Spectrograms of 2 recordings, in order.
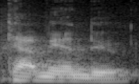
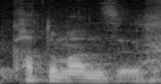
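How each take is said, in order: First: The name is said with English-style sounds. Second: The name is said with Japanese-style sounds. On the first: "that's Kathmandu" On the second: "The Japanese people kept saying Katomanzu"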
